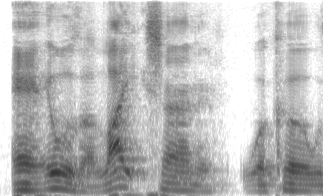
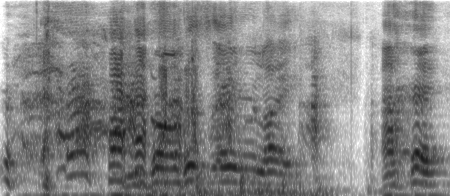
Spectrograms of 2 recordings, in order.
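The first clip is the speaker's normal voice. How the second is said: laughing; 10 semitones higher, 12 dB louder than usual. Real, not acted. Cracking up while telling story.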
